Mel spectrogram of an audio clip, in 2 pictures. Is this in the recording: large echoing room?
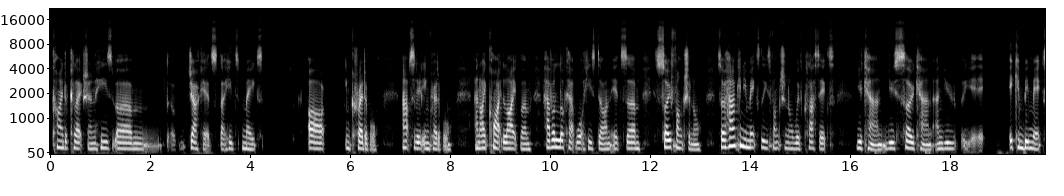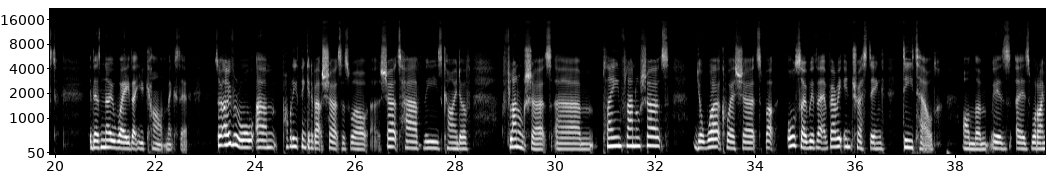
no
